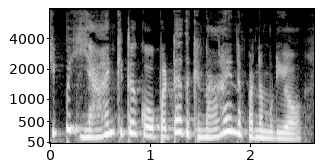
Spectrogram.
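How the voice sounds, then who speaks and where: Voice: medium pitch, sing-song, quick pace, breathy edge, dull audio. A performer voicing a sarcastic young man in a cartoon who teases and threatens his friend. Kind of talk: cartoon voice acting.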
